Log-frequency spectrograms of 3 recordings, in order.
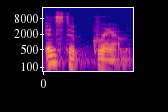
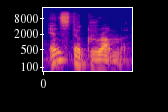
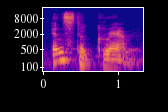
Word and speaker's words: Instagram: 接下来我们来看今天最后一个重点，也是最多人会犯的错呢，就是最后一个字 Instagram。 Instagram，这个就是台湾人所常用的 IG，那我们这标准的念法呢是 Instagram，注意的是后面的 GRAM M 的声音呢，不可以念成不可以念成 Instagram，要念成 A 短母音 A Instagram，这样子才对。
